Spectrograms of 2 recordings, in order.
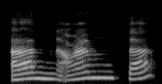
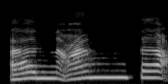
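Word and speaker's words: أنعمت: banyak banget ya ni harus hati-hati anamta alaihim jangan jadi an'amta alaihim ya itu tidak boleh apalagi yang Hamzah lalu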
